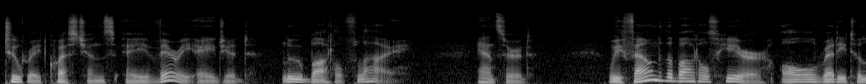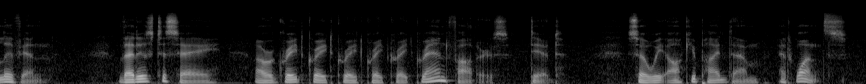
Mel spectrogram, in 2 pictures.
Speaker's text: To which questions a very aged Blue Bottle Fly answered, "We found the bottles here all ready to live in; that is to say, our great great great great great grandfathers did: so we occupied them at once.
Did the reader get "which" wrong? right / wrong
wrong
